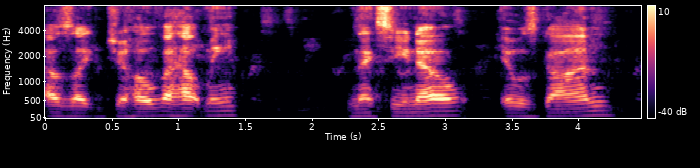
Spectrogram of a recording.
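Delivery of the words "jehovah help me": normal talking voice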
